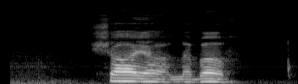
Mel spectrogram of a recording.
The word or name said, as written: Shia LaBeouf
